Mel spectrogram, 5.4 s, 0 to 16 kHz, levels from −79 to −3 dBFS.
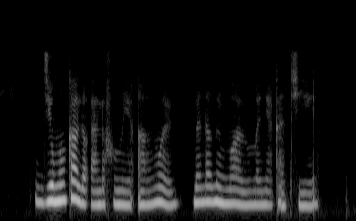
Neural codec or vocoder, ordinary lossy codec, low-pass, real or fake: codec, 16 kHz, 0.5 kbps, FunCodec, trained on Chinese and English, 25 frames a second; none; 7.2 kHz; fake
